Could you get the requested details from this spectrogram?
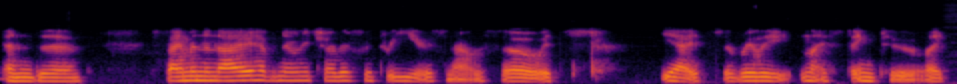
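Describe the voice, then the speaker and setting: A woman in her twenties from Sweden, a musician answering interview questions over the phone in a halting way, full of fillers and trailing off. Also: fairly low pitch, little pitch movement, vocal fry. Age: 20s. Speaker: musician guest. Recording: tinny phone line.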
